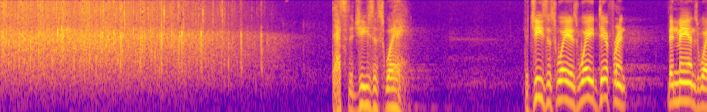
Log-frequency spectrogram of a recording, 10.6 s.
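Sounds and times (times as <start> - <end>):
audience applauding: 0.0 - 4.3
speech: 5.0 - 6.2, 7.9 - 10.5.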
